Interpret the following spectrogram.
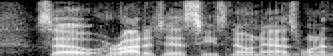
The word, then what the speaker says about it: Herodotus: her Herodotus you're Herodotus look at I've always pronounced it herodias well let's take a look let's ask let's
